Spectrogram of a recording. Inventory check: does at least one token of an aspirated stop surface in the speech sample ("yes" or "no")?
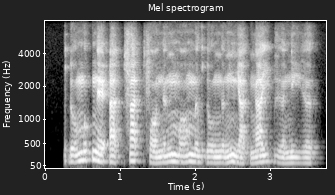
no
